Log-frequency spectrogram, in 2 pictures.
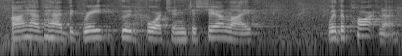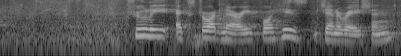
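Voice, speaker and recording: Over noticeable background noise, a woman talks at a very slow pace with very even loudness. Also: fairly low pitch for a woman, ordinary pitch variation. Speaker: Supreme Court justice. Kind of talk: confirmation hearing statement.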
